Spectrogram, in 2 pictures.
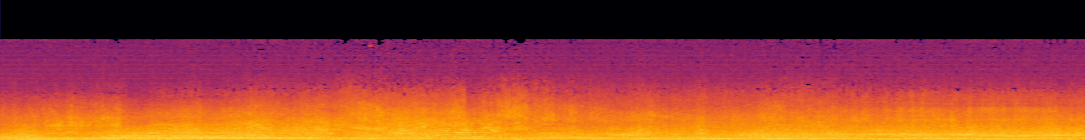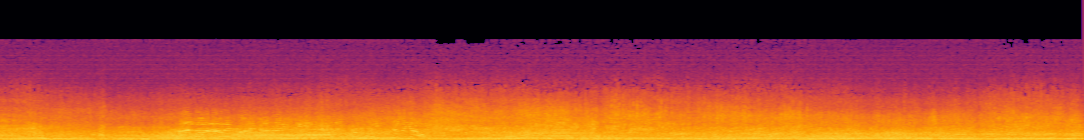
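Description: Several dirt-track modified race cars racing around the oval, their engines a loud, continuous blended drone whose pitch wavers as the cars go through the turns and down the straights.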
